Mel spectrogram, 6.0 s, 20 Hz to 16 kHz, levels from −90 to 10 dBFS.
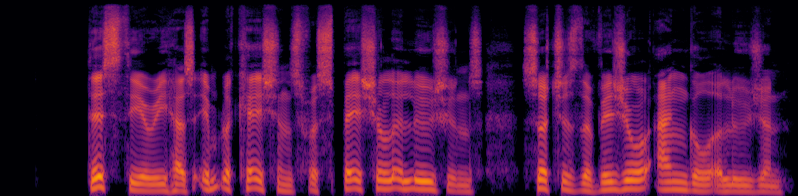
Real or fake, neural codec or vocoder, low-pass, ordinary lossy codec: real; none; 14.4 kHz; none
